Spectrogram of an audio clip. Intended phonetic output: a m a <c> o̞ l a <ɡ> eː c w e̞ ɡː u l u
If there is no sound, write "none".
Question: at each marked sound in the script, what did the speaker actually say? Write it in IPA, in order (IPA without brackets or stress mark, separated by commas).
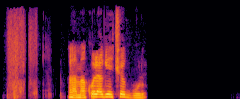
k, ɡ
